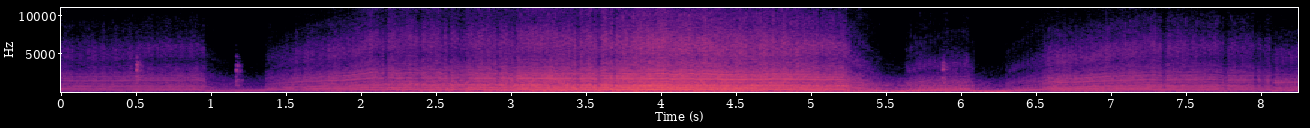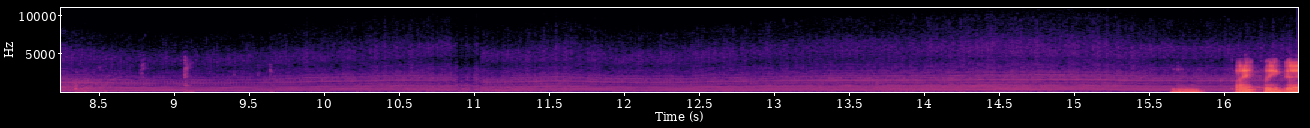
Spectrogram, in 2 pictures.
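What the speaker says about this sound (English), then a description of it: "It's going to be about kind of a burnout here at DuQuoin." A race car engine in NASCAR Racing 2003 revs hard and sustained during a burnout at the DuQuoin dirt track, surging loud, dipping, then holding a steady drone with a sharp burst near the end.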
